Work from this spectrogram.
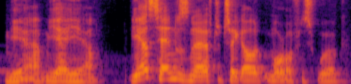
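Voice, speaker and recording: A man's voice: a little high, animated, moderate pace, creaky, a little mellow, faint music behind. A man with a German accent, German his first language, chatting casually with his live chat about a book he is reading, rambling with many fillers and restarts. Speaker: streamer reading a book series.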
